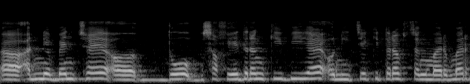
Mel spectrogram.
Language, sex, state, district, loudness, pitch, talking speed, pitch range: Hindi, female, Bihar, Sitamarhi, -26 LUFS, 245 Hz, 215 wpm, 225-255 Hz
